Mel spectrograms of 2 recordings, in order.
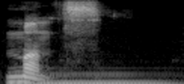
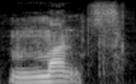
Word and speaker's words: months: So we don't actually pronounce the TH. We say months. Okay, months.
